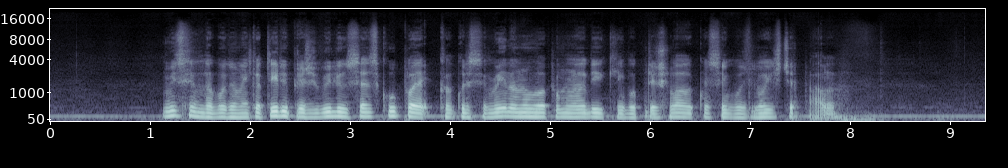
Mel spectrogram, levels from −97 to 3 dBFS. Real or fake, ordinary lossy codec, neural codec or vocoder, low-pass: fake; none; codec, 44.1 kHz, 2.6 kbps, DAC; 19.8 kHz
